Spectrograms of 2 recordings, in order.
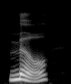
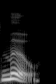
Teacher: Then the second part mil gets simplified. The l sound just drops away and it becomes moo.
